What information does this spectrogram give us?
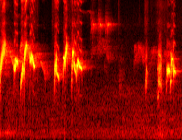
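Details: Red-whiskered bulbul singing a morning 'ché' song for training: a rapid series of slurred, bubbling whistled notes, a thin high whistle, then a few more short bright phrases.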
